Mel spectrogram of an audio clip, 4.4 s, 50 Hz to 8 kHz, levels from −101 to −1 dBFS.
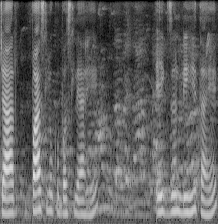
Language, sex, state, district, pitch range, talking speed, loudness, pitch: Marathi, female, Maharashtra, Washim, 195-240 Hz, 125 wpm, -21 LUFS, 210 Hz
